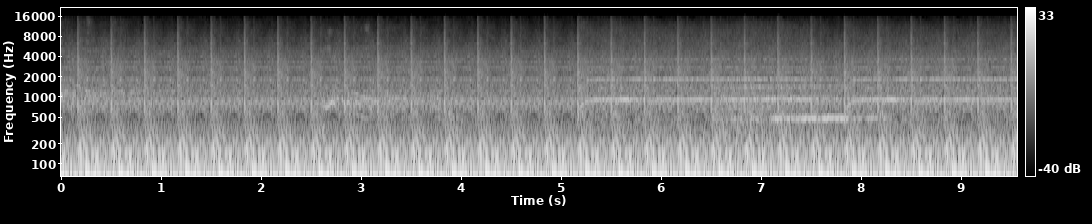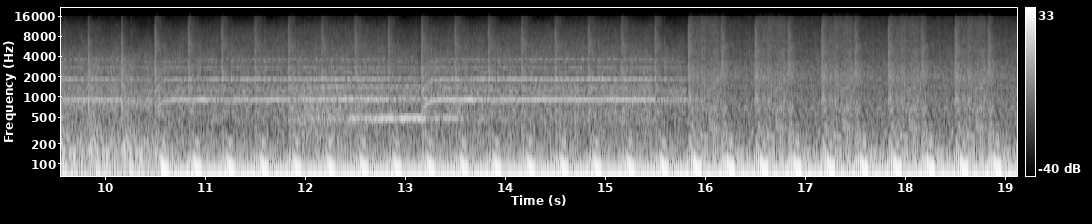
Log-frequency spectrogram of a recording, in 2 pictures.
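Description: Free-party tekno played live: a fast, driving kick-drum beat with a held synth lead line that comes in about a third of the way through. The bass hits harder just past halfway, and the lead line drops out near the end, leaving the beat and hats.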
